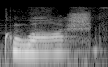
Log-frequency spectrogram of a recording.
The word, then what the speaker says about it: gouache: work with I recently fell in love with gouache that's how you pronounce it it's like the love child of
